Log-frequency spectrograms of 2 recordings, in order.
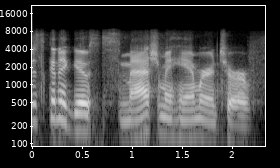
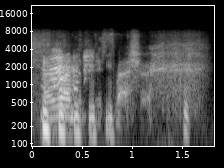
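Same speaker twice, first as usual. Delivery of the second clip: usual speaking voice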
